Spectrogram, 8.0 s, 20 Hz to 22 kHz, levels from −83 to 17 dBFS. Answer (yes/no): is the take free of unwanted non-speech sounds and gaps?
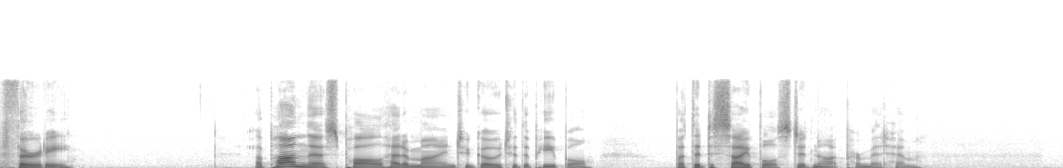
yes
